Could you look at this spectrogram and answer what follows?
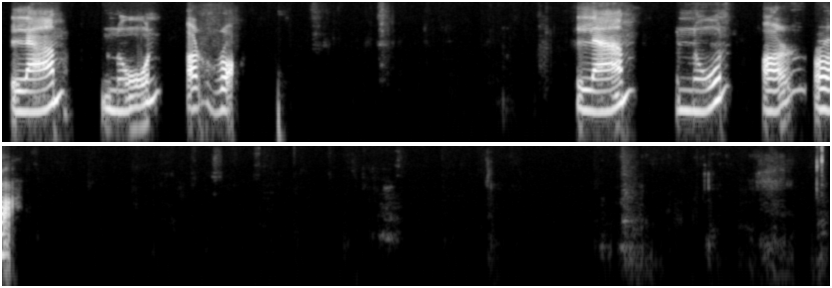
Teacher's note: इसका मखरज ये है, जुबान की नोक ऊपर के तालु को लगने से अदा हो जाते हैं। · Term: हुरूफ त्वरफिया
